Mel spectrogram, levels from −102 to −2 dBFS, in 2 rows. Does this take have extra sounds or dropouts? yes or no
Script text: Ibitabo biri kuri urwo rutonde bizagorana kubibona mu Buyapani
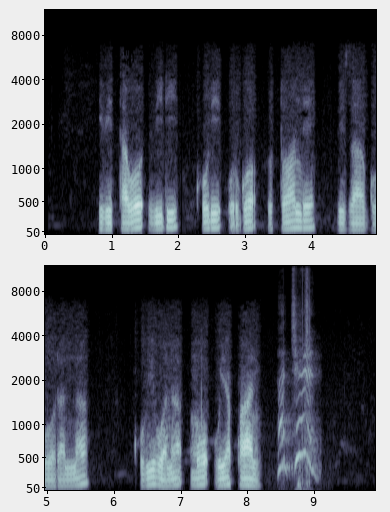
yes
